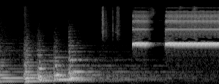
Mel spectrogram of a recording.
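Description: Background music trails off, then a high, steady whistle tone sounds twice: a short blip, then a longer note of about half a second.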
